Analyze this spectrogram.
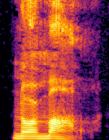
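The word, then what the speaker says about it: normaal: state of being that the Dutch referred to as normal, with the accent on the second syllable, a different thing altogether from the English normal.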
